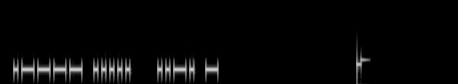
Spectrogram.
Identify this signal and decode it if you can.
Morse code, heard as a keyed tone, about 32 wpm, 700 Hz. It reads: 15 FT
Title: Practice QSO - Exchange 2 - Info - 30wpm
